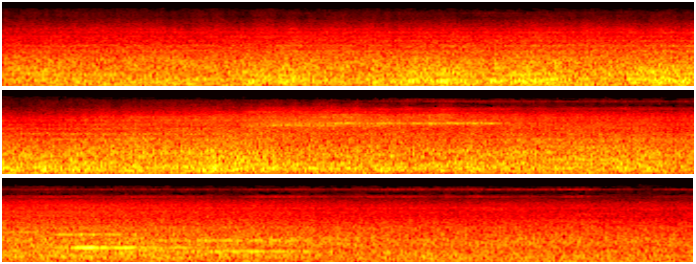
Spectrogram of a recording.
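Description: Hokuetsu Express 'Hakutaka' limited express electric train pulling out and receding along the platform. Steady rolling wheel-and-rail noise swells, then fades as it draws away, with a few brief high squeals from the wheels about halfway through.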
